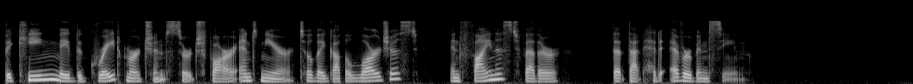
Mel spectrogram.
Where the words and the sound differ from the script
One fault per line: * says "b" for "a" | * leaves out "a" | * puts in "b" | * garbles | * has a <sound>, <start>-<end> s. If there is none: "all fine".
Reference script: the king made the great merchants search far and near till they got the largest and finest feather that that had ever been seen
all fine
